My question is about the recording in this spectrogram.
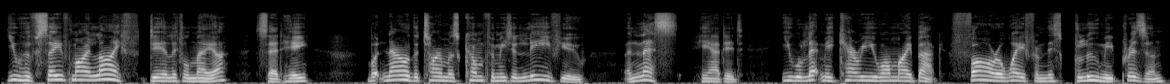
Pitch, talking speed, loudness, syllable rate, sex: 165 Hz, 195 wpm, -17 LUFS, 4.9 syllables/s, male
